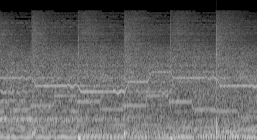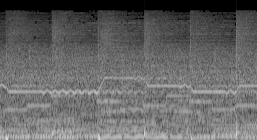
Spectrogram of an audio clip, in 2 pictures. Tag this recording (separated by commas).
Music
